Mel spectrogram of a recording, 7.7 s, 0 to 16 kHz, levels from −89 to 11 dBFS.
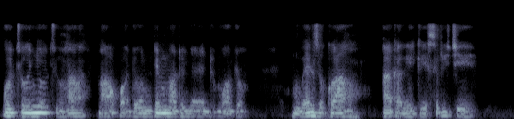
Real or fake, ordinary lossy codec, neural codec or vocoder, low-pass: fake; none; codec, 16 kHz, 2 kbps, FreqCodec, smaller model; 7.2 kHz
